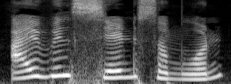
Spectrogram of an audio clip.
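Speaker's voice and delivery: very slow, each word laid out; slow and clear. Shown as a demonstration. Teacher reading the receptionist's line slowly, deliberate. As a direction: spell it out slowly for learners. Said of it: "मैं इतना आराम आराम से इसलिए बोल रही हूँ".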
